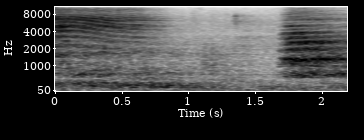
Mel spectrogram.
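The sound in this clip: A deep breath taken during a sermon to an audience, faint, airy hissing with one long breathy stretch followed by a second rush of air near the end, and no speech over it.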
